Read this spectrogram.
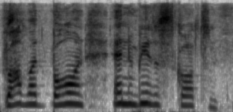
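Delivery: put-on high-pitched Scottish accent; Scots gent. Man demonstrating Scottish, Scots gent accent. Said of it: "Like a Scots gent".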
